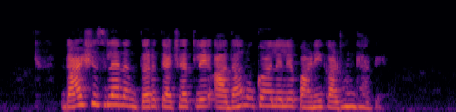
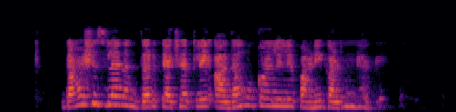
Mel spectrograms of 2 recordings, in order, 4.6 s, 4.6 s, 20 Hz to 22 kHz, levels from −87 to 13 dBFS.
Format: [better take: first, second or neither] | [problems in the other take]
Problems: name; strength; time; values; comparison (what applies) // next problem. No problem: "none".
first | noise reduction (neural mask model DeepFilterNet 3)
